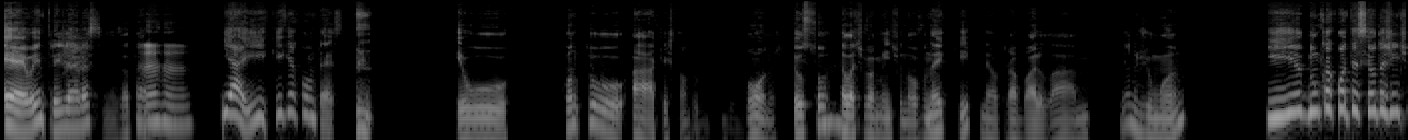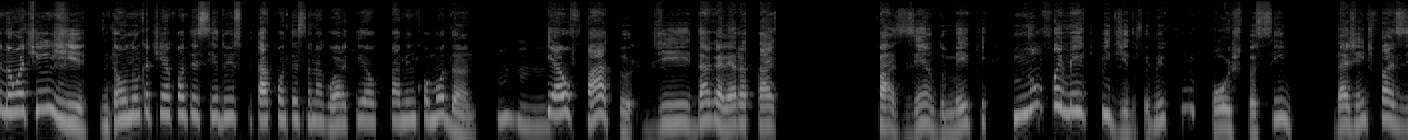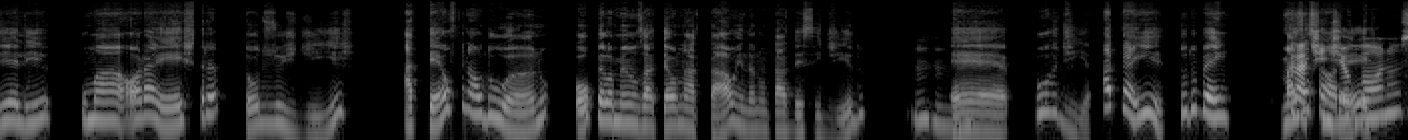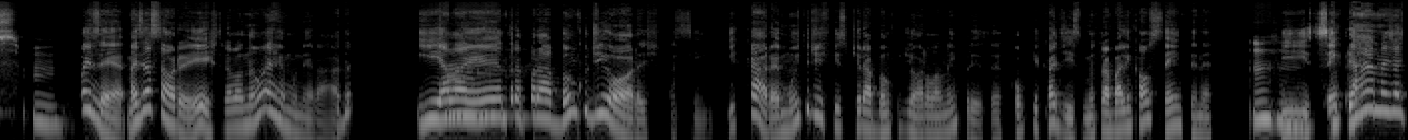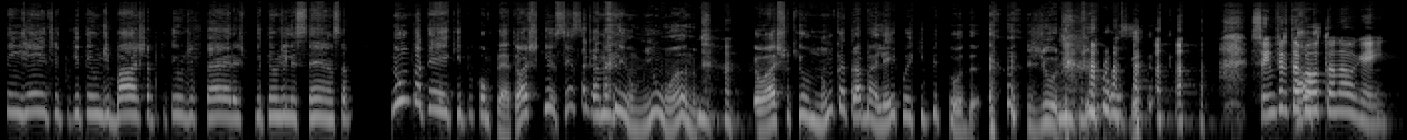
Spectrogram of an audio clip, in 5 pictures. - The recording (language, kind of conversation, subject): Portuguese, advice, Como descrever a pressão no trabalho para aceitar horas extras por causa da cultura da empresa?
- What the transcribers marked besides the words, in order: throat clearing; tapping; in English: "call center"; laughing while speaking: "nenhuma"; chuckle; laugh; chuckle; laugh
